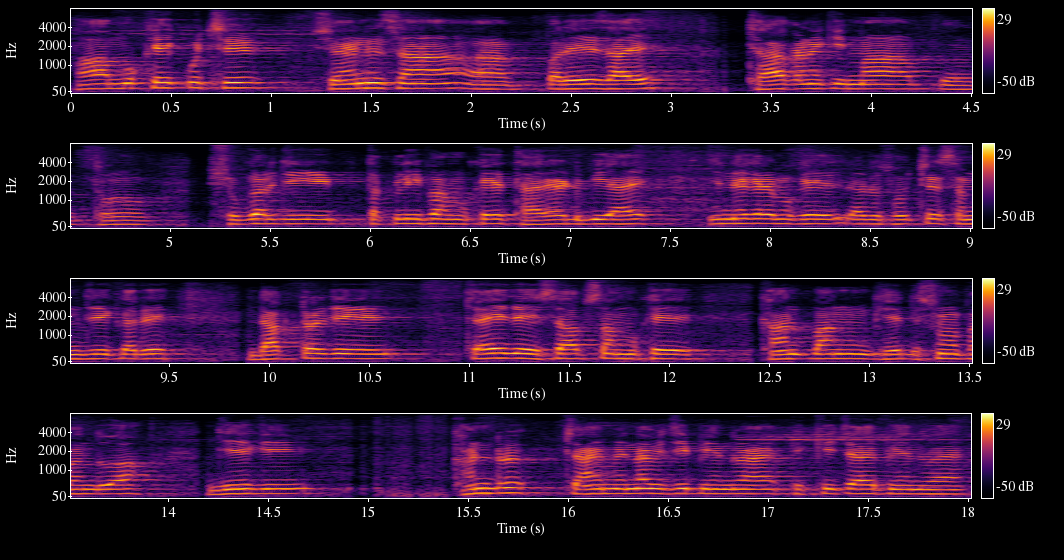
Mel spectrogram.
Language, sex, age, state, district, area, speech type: Sindhi, male, 45-60, Delhi, South Delhi, urban, spontaneous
